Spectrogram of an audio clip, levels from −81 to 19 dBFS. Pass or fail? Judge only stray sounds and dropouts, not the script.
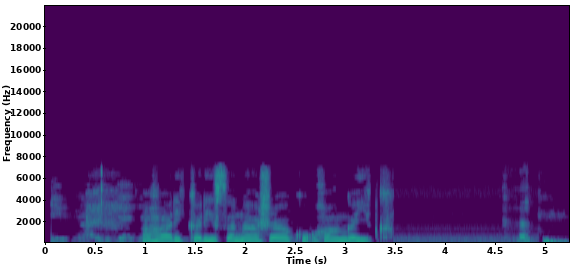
fail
